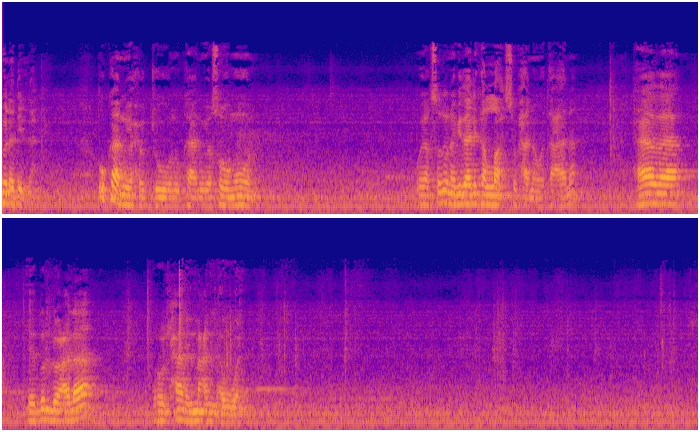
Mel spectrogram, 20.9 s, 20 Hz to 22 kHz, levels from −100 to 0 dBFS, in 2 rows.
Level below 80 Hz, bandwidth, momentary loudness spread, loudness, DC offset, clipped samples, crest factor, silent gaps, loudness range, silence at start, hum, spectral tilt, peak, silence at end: -50 dBFS; 11.5 kHz; 18 LU; -24 LUFS; under 0.1%; under 0.1%; 20 dB; none; 15 LU; 0 s; 60 Hz at -40 dBFS; -6.5 dB/octave; -6 dBFS; 0 s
